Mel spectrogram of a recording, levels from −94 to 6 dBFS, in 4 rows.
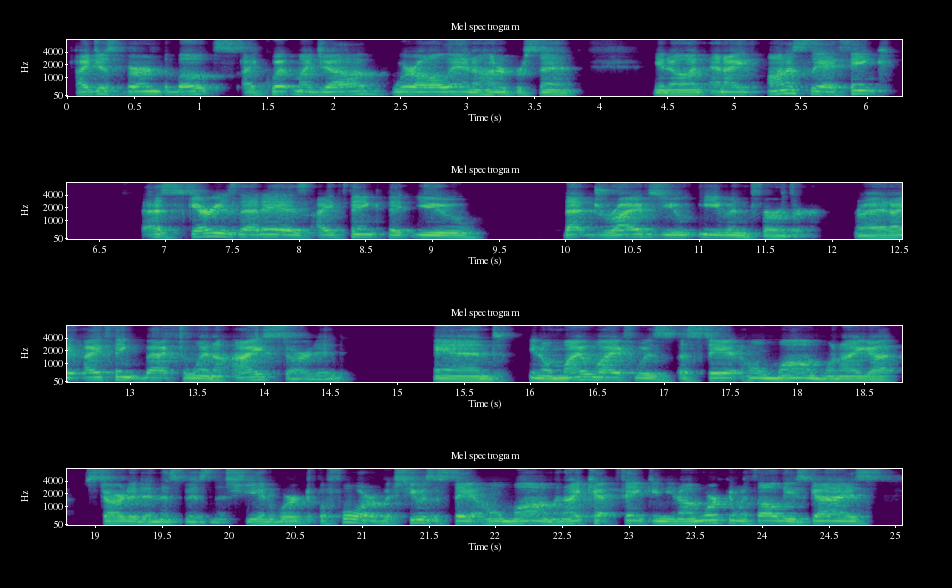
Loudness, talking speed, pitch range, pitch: -21 LUFS, 195 wpm, 110-130 Hz, 120 Hz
